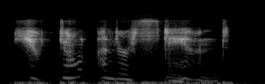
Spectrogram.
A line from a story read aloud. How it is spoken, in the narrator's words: Marinette hissed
